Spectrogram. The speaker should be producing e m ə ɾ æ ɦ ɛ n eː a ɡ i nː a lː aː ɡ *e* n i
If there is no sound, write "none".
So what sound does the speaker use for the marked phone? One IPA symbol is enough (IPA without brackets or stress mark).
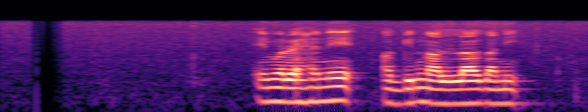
a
